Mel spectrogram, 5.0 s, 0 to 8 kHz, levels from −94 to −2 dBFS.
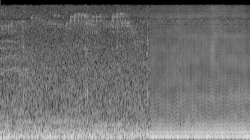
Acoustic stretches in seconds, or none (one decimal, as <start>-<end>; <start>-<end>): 0.0-3.0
